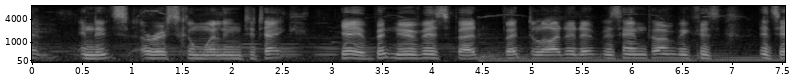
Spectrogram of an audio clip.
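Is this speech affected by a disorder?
Yes: cerebral palsy; mild form.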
